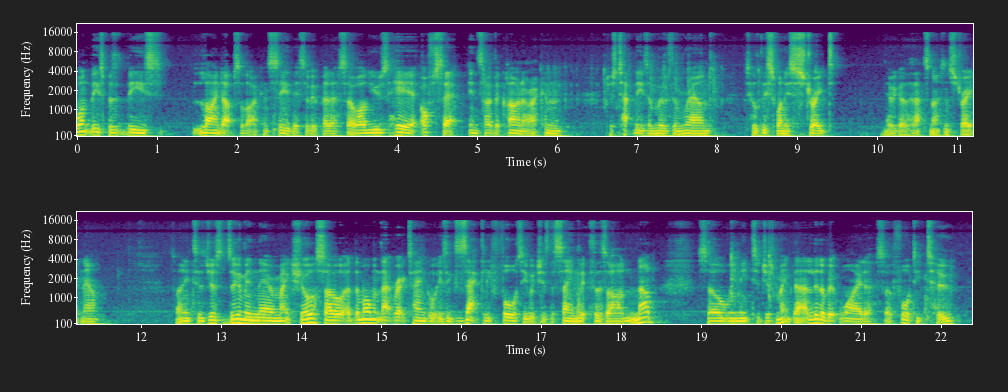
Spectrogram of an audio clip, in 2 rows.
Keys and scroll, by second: 5.5 Up, 5.8 Down.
